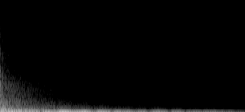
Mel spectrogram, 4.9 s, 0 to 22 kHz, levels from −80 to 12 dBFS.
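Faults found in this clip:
Call bitrate drop, 2.72 to 3.99 s: sound turns rough and watery, top end muffled, for about 1.2 s, then clean again. Probable component: encoder rate control after a bandwidth estimate fall, which fits a drop from 96 to about 22 kbps. Coarser coding plus band-limiting at that rate. Unlike packet loss, there are no gaps, clicks or repeated fragments. The degradation is continuous and ends cleanly.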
